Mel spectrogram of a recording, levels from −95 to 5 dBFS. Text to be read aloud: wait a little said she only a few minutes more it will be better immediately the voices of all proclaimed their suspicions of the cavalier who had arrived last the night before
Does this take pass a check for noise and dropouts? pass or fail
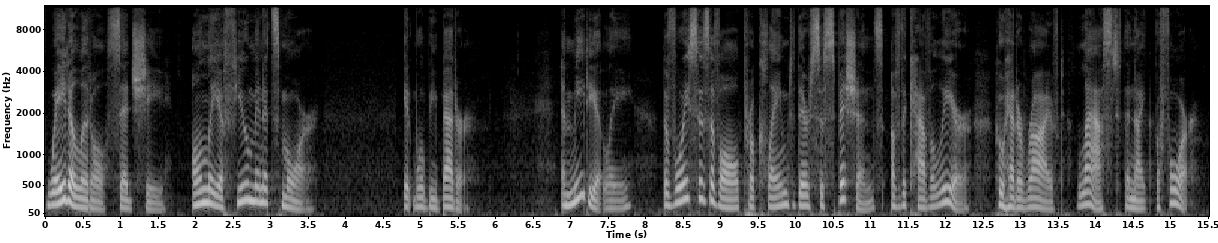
pass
